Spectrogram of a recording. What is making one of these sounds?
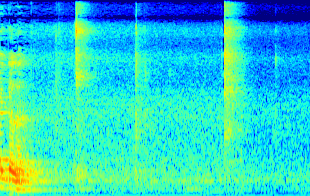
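A wall switch clicks.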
